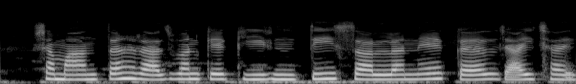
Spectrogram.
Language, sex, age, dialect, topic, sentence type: Magahi, male, 25-30, Western, banking, statement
